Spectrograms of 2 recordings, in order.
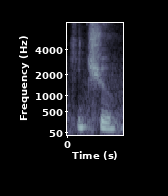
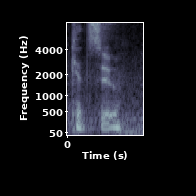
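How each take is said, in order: First: The middle consonant is a 'ch' sound. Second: The middle consonant is a 'ts' sound. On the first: The speaker calls it right. "their correct pronunciation is more like Kichu" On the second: The speaker calls it wrong. "But we called the cat Kitsu"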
